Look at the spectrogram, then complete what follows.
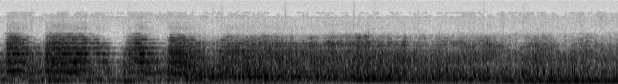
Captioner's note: plane engine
